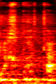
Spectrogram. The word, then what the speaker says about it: Akhbota: and she tells me Akhbota, and then Akhbota, but it was so hard to pronounce. It's easy, we do have the Kha letter, the Kha pronunciation, but I couldn't like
